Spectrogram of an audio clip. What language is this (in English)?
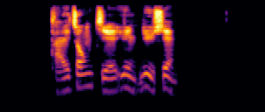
Chinese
